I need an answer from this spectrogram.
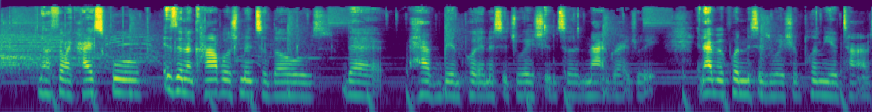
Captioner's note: cheering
